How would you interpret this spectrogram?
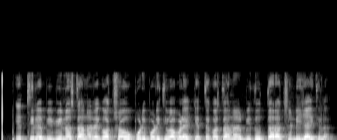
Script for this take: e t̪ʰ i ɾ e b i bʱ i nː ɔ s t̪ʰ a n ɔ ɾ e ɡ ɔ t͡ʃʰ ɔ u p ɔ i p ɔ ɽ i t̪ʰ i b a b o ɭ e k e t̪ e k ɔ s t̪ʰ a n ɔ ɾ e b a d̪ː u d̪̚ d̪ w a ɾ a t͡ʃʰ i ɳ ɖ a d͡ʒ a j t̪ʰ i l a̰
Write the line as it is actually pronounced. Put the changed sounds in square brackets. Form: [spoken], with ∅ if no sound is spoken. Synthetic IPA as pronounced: e t̪ʰ i ɾ e b i bʱ i nː ɔ s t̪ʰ a n ɔ ɾ e ɡ ɔ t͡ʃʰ ɔ u p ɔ i p ɔ ɽ i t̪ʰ i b a b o ɭ e k e t̪ e k ɔ s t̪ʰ a n ɔ ɾ e b [i] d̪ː u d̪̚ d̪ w a ɾ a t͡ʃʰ i ɳ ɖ [i] d͡ʒ a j t̪ʰ i l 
